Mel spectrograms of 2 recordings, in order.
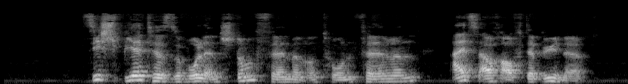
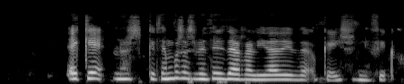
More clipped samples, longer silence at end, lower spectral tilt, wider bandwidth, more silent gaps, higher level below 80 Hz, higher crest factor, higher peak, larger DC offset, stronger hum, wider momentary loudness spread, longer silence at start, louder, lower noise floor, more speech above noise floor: neither; first, 0.4 s vs 0.2 s; about the same, -4.5 dB/octave vs -5 dB/octave; about the same, 11.5 kHz vs 11 kHz; neither; about the same, -60 dBFS vs -62 dBFS; about the same, 18 dB vs 18 dB; about the same, -2 dBFS vs -4 dBFS; neither; neither; about the same, 10 LU vs 11 LU; first, 0.85 s vs 0.65 s; about the same, -20 LUFS vs -21 LUFS; about the same, -61 dBFS vs -64 dBFS; about the same, 42 dB vs 43 dB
